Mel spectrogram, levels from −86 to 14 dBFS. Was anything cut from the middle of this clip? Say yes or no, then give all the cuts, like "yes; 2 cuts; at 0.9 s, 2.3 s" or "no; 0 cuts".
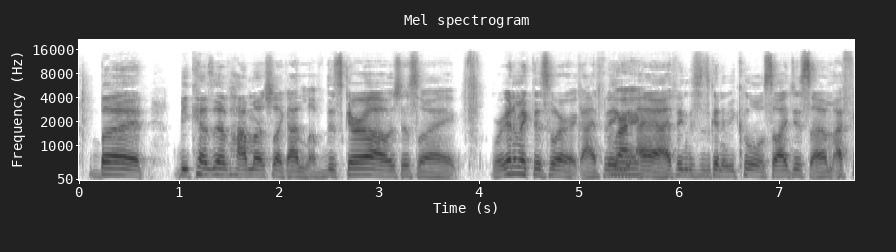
no; 0 cuts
